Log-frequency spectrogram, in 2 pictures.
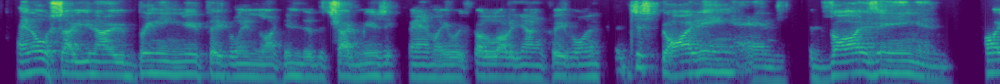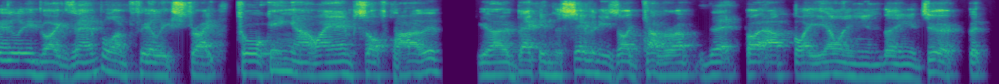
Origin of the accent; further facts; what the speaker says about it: Launceston, Tasmania, Australia; also born or lived in Melbourne; now in Sydney, Australia; I moved from Launceston to Melbourne to Sydney and I look back and I sometimes think, you know, I wonder what it had been like if I had gone to Los Angeles or London in the 70s and set up there.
